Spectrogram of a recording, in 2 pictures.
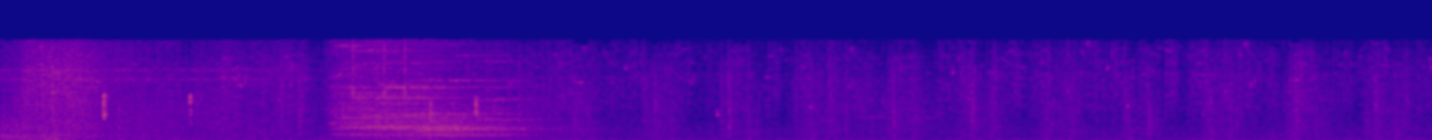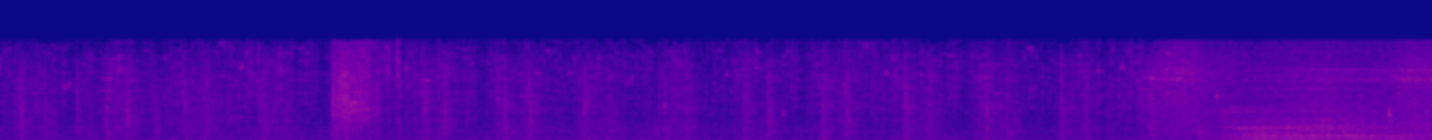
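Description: Hooves gallop rapidly over snow.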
